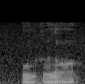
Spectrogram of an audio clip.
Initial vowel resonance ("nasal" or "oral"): nasal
